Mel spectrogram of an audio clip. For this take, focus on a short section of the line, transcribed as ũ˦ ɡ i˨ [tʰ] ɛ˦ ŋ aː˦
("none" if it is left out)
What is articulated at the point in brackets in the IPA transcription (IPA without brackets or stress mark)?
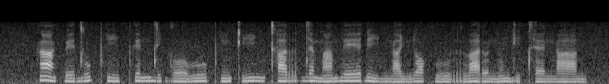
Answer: tʰ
